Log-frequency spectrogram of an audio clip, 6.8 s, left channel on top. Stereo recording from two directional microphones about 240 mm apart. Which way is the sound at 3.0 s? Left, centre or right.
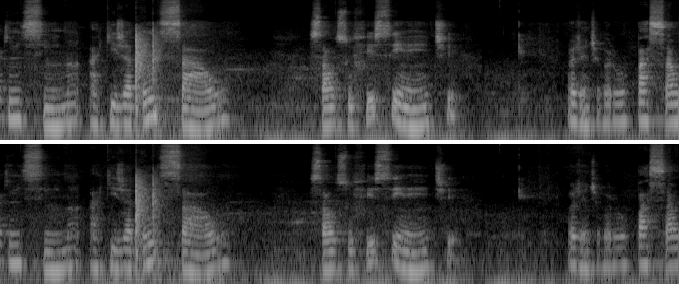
Left.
